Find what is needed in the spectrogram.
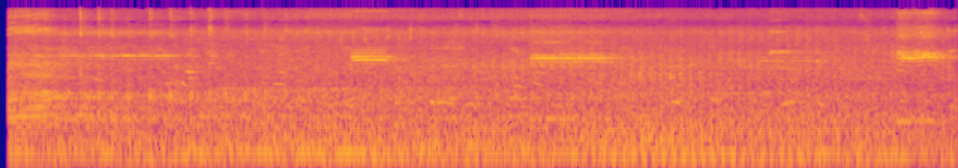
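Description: Busy street ambience: steady traffic noise with people's voices, and a few short high-pitched tones.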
